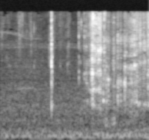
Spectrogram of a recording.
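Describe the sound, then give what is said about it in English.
Dry crunching as someone bites into crisp seafood-flavored snack chips, like shrimp chips: a sharp bite followed by a burst of brittle, crackly chewing, with no talking. “They have a similar crunch to a big crouton.”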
